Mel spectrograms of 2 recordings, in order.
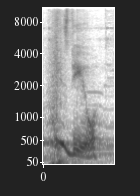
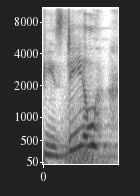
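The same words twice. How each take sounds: First: Deal ends with a w-like sound. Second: Deal ends with a clear l sound. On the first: "«л», який замінюється на «в»" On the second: "замість"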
